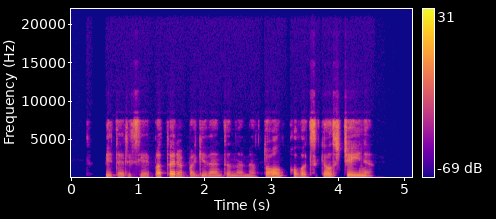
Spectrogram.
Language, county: Lithuanian, Marijampolė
